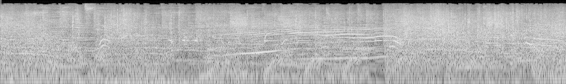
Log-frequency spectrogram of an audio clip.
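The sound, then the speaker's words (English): A torture attack in an action video game brings loud mechanical clanking, grinding and crashing impacts. The noise is dense and constant, with a heavy thud partway through. “We torture attack one of them. We torture attack the other one.”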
